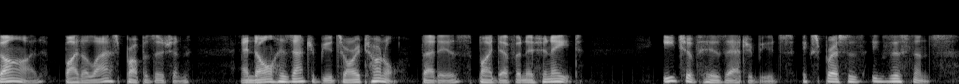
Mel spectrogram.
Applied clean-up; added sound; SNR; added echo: none; none; none; none.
